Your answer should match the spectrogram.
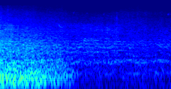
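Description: Faint outdoor background noise that fades down over the first second to a low steady hiss.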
